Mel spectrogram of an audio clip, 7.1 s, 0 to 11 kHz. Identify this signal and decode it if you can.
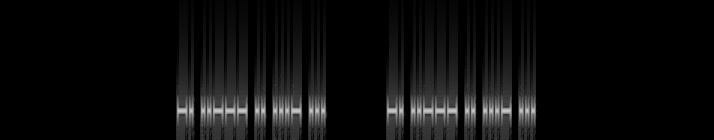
Morse code, heard as a keyed tone, about 40 wpm, 700 Hz. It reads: N2IVS N2IVS
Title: USA Call Signs - 5 Characters - Repeated 2x - 40wpm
